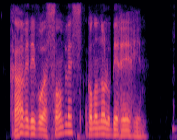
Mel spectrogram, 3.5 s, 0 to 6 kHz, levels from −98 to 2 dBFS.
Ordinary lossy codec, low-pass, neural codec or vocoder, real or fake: AAC, 32 kbps; 5.4 kHz; vocoder, 44.1 kHz, 128 mel bands, Pupu-Vocoder; fake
